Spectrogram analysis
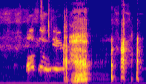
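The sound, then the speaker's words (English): Dog barking and growling: a long, rough, snarling burst, then after a short pause three sharp barks in quick succession, with softer vocal noises before them. “Whose dog is going crazy?”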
